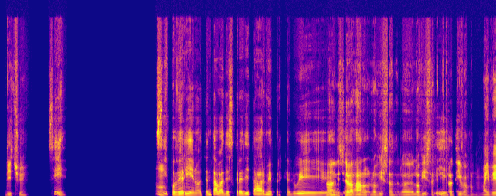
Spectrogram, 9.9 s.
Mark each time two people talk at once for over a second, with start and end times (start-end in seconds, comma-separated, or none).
none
